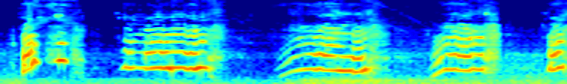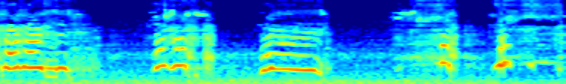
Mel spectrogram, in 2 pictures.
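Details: Siberian Husky puppy Bandit, lonely in the car outside a bank, gives a run of short arched whines and yowls, roughly one per second, each bending up then down, over a low hum of background noise.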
